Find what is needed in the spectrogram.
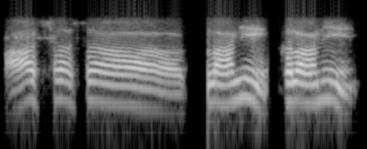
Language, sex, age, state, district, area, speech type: Bodo, male, 45-60, Assam, Chirang, rural, conversation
